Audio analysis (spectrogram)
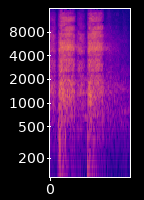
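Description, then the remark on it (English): A voice imitates heavy panting while going up stairs, two loud, breathy huffs in quick succession, trailing off into a softer exhale. “And you walk away as you're panting, up, down, going up the stairs.”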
